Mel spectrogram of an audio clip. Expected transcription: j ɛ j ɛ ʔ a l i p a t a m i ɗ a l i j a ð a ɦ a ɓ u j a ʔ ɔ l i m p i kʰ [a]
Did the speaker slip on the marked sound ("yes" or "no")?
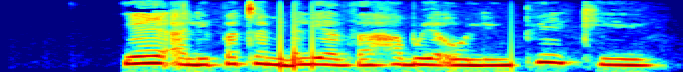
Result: yes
